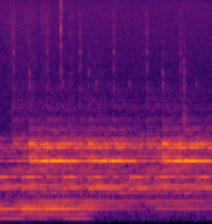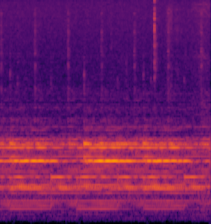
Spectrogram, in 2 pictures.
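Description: A sustained, organ-like drone chord, synth-like but triggered by the drums: a drum loop fed through a convolution reverb on a drone-tone impulse. The lowest notes drop out a little over a second in as the low end is EQ'd away to brighten it.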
